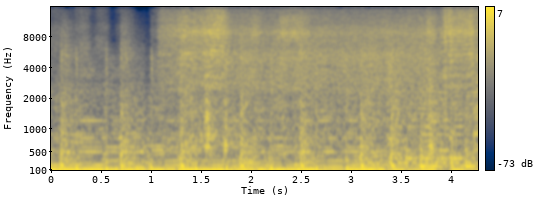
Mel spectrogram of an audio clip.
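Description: Sanding strokes on body filler over a truck's steel hood, with background music that has a steady bass. From about a second in there is a steady hiss.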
